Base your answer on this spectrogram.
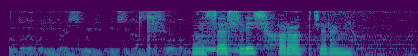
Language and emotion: Russian, sad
